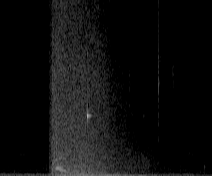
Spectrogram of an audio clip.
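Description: A fire flares up with a whoosh.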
